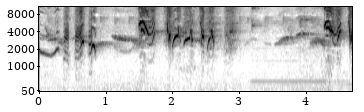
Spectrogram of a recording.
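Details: Oriental magpie-robin singing to rouse a mute bird: rising slurred whistles, clipped chirps, then looping upswept notes in quick succession, a pause with a faint steady tone, and a final burst of chirps.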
